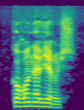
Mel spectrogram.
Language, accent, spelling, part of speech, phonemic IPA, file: French, France, coronavirus, noun, /kɔ.ʁɔ.na.vi.ʁys/, LL-Q150 (fra)-coronavirus.wav
- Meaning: coronavirus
